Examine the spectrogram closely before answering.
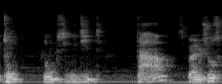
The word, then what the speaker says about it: Tấm: Et donc voilà, c'est genre là vous avez un accent circonflexe pour Taam et un accent aigu ce qui donne Kaam. Pour la suite de l'histoire, je vais prononcer Taam et Kaam.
